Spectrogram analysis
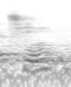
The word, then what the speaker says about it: qin: So this is called the Can we try to pronounce it? Yeah. Yeah throughout history the instrument called the chin just the chin okay kin n gu in Chinese means ancient.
